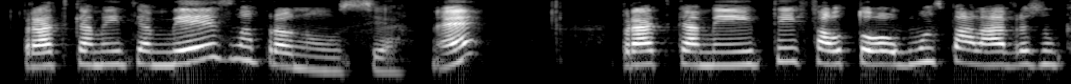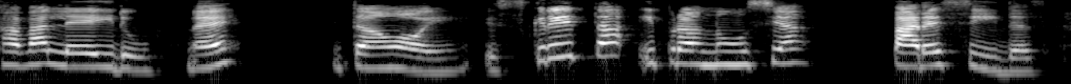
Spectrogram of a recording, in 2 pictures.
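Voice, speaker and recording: Slow, high-voiced woman teacher. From Sergipe, Brazil. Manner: slow, drawn-out and explanatory, with frequent tag questions. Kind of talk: recorded school lesson.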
